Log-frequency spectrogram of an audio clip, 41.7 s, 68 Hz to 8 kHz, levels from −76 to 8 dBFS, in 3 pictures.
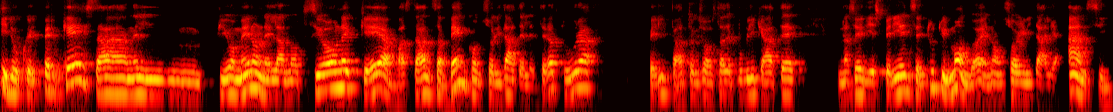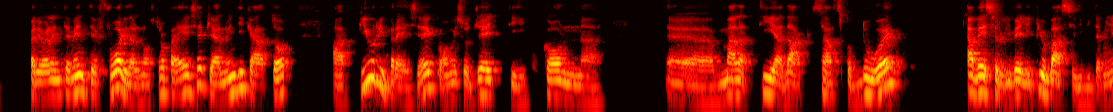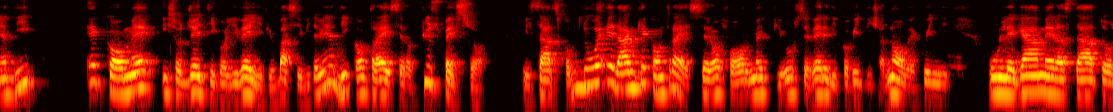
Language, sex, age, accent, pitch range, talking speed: Italian, male, 50-69, native, 125-165 Hz, 135 wpm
